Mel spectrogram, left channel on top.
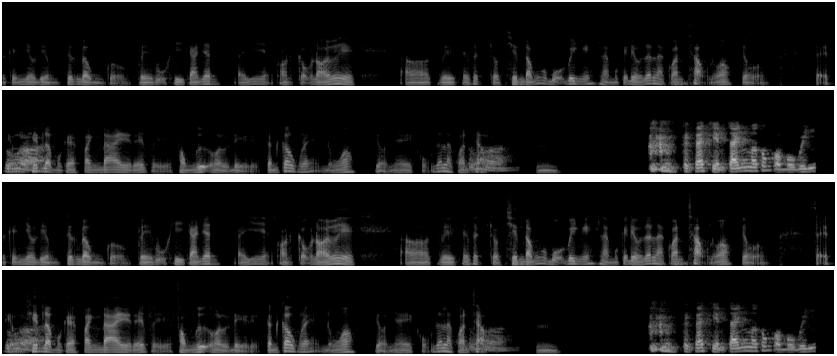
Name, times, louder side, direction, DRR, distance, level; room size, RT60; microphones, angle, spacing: voice 1, 0.0-13.2 13.7-13.9, right 3 dB, 35° right, 0.8 m, -39 dB
voice 2, 8.4-8.8 13.0-13.3 14.8-16.5, left 4 dB, 40° left, 0.6 m, -31 dB
head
